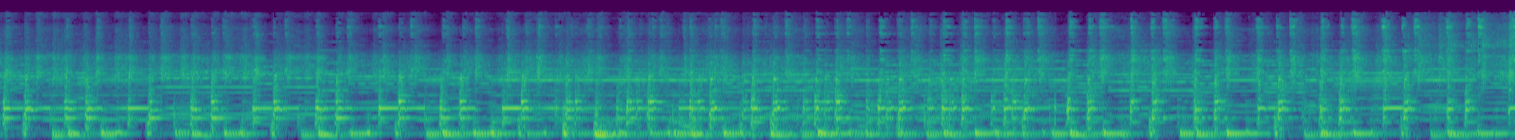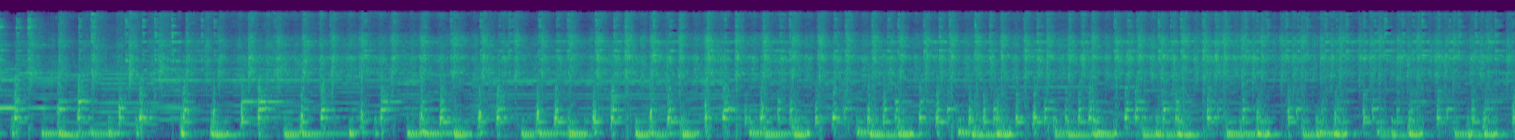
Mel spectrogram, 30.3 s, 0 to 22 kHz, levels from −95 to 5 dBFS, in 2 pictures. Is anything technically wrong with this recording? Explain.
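Yes. From 5.25 to 10.55 s there is a doubled audio track, likely from the signal being captured a second time through a slower path. A full-band copy trails the original by roughly two seconds, about 5 dB quieter, with no room colour, and it cuts in and out abruptly.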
